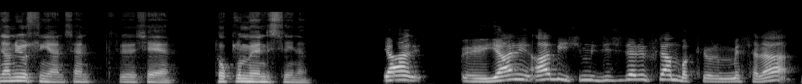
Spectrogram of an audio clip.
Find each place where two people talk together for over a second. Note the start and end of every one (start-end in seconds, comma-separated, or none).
none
